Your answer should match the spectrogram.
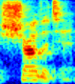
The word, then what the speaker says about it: Charlottetown: Capital and largest city is Charlottetown. Sounds like the word charlatan. Yeah, I'm not sure if I'm actually pronouncing that right, but that's how I grew up pronouncing it.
